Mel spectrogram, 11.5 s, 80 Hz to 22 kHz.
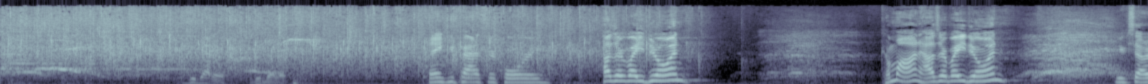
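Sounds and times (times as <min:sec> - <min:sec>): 
church congregation applauding a guest pastor: 0:00.0 - 0:07.2
speech: 0:01.9 - 0:03.3, 0:04.3 - 0:07.0, 0:08.8 - 0:10.2, 0:11.1 - 0:11.4
whistles from a church congregation: 0:02.8 - 0:03.3.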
